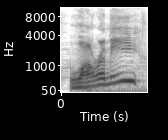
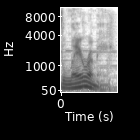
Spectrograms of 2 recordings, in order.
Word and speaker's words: Laramie: Is the capital of Wyoming pronounced Laramie or Laramie? It's Laramie.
